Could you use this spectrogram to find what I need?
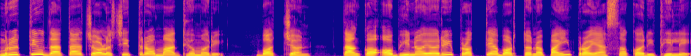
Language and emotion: Odia, neutral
